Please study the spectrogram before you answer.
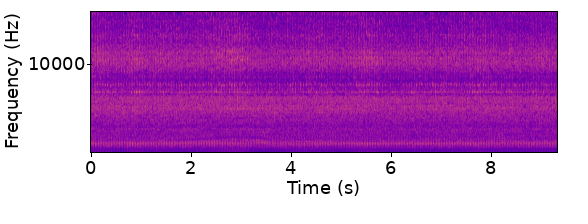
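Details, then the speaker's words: Power Mate VX generator after carburetor and fuel bowl solenoid cleaning, switch turned on, running on fuel probably about eight years old: steady, even buzz with clean whine, no hunting or stalling. "all right that's it guys better run it probably has fuel from uh eight years ago"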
